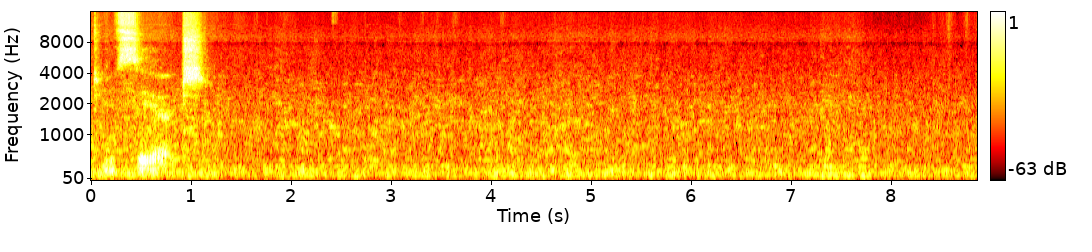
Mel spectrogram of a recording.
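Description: Straps of a sandal rustle softly in hands.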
